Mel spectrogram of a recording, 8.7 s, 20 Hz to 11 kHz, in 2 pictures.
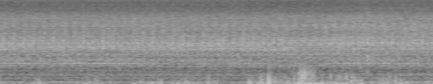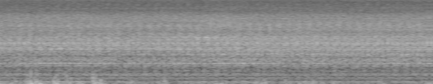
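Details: Ford Focus 2 engine at idle with a loosely regular knock about two per second over the steady running; source unclear.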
